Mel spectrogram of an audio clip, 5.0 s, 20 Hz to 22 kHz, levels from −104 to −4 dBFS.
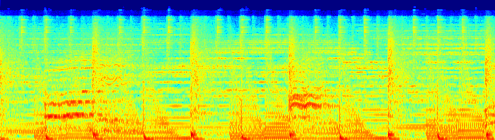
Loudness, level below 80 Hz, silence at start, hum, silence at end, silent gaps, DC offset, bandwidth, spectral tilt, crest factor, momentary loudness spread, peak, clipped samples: -21 LUFS; -30 dBFS; 0 s; none; 0 s; none; under 0.1%; 14.5 kHz; -4 dB/octave; 14 dB; 4 LU; -6 dBFS; under 0.1%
